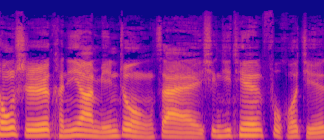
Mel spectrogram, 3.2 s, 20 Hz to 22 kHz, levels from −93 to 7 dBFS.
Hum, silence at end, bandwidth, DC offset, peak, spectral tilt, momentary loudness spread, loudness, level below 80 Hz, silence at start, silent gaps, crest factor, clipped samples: none; 0 s; 16 kHz; under 0.1%; -2 dBFS; -5 dB/octave; 8 LU; -19 LUFS; -64 dBFS; 0 s; none; 18 dB; under 0.1%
